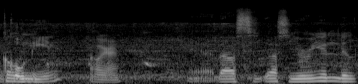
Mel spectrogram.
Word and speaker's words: Kolin: Oh, that's how you pronounce the yeah, name. Kolin.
